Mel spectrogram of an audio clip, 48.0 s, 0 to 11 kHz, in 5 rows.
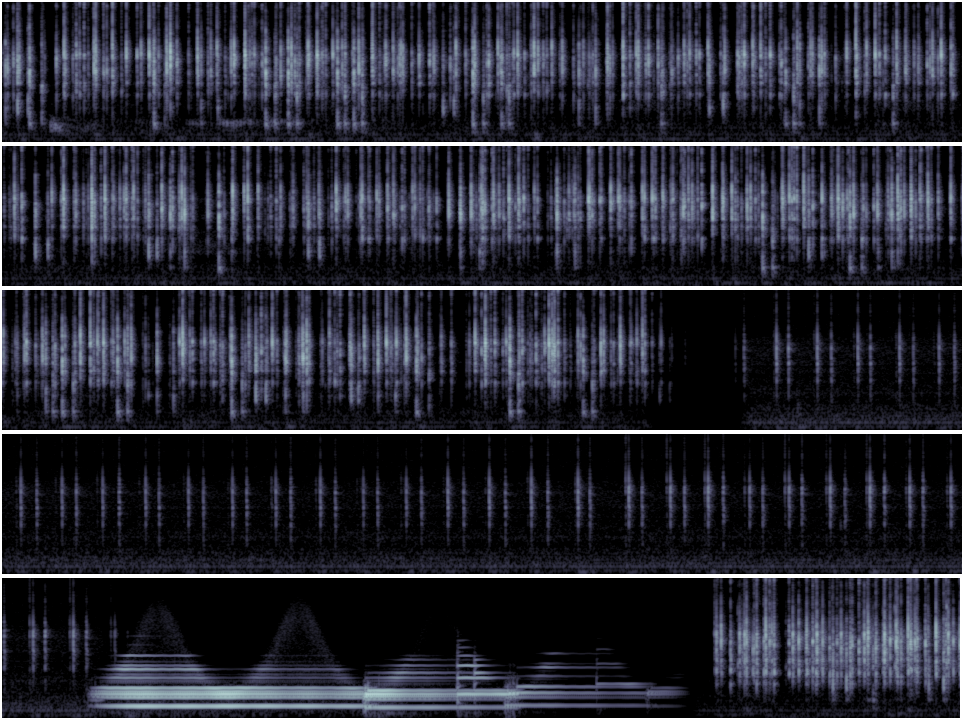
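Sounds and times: mechanical keyboard typing: 0.0s - 25.8s, 45.6s - 47.9s.

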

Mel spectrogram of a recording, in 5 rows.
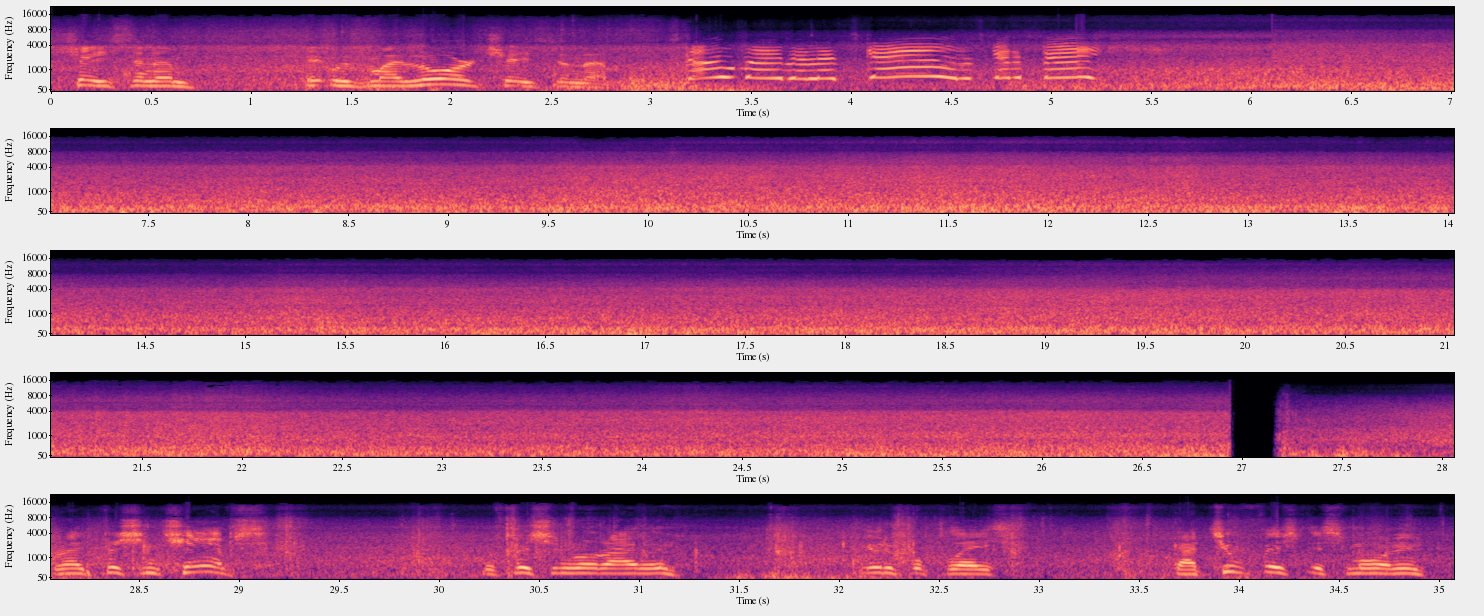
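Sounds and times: ocean surf breaking over rocks: 0.0s - 35.0s.

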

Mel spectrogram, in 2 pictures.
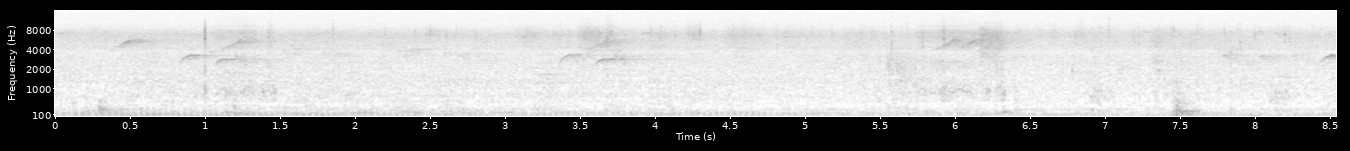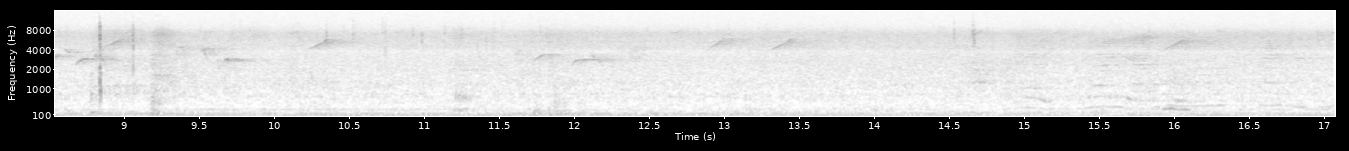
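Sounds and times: low steady hum: 0.0s - 17.0s
soft knocks: 7.4s - 7.8s.

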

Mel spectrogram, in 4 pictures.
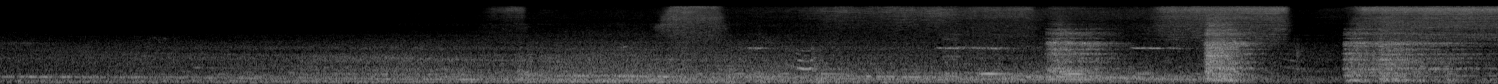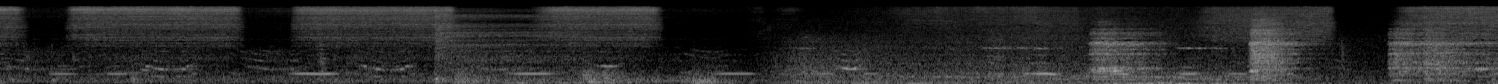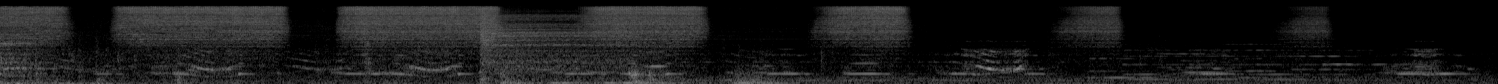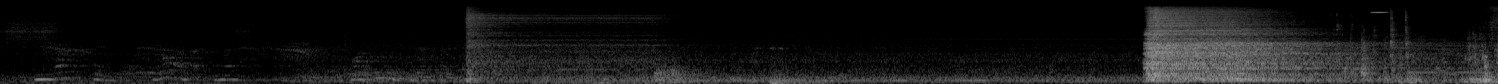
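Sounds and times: train air hissing: 4.8s - 39.5s, 40.4s - 41.4s, 42.6s - 43.6s, 44.8s - 45.6s, 49.6s - 52.0s, 56.4s - 59.9s.

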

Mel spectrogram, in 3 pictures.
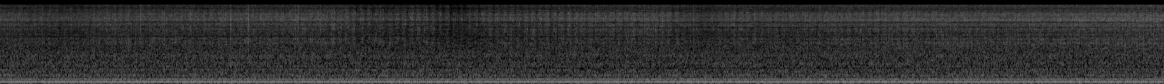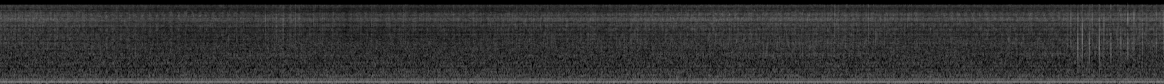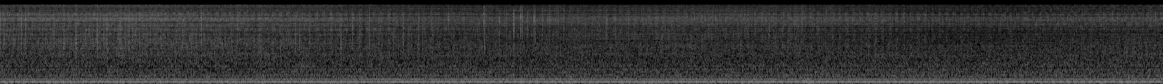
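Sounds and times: laser cleaner hissing: 0.0s - 34.9s
short crackle: 22.0s - 33.0s.

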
